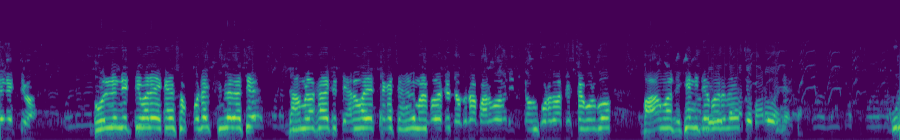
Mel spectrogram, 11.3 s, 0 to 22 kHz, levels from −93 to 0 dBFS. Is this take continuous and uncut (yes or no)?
no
